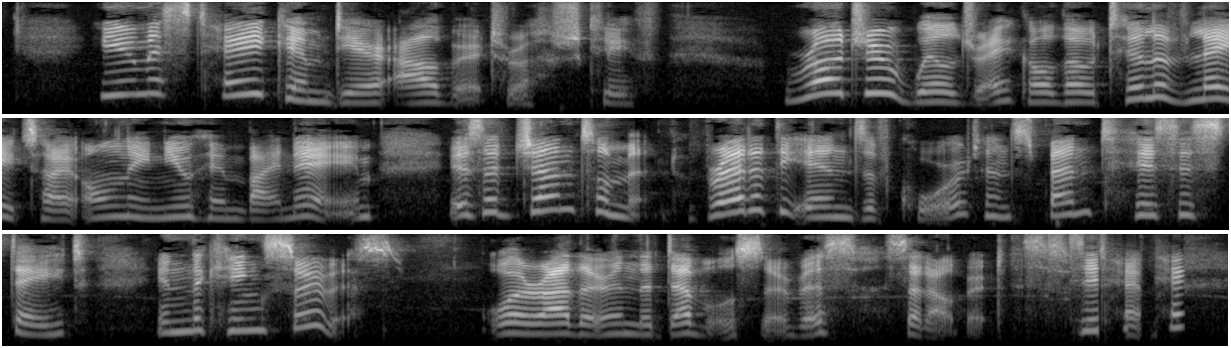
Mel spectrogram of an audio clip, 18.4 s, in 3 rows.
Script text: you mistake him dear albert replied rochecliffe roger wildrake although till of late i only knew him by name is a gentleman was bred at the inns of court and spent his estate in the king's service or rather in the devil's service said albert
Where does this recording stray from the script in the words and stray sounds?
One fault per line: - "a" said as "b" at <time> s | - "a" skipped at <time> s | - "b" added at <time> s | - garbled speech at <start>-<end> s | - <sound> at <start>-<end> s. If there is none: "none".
- "replied" skipped at 2.5 s
- "was" skipped at 9.5 s
- garbled speech at 17.4-18.2 s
